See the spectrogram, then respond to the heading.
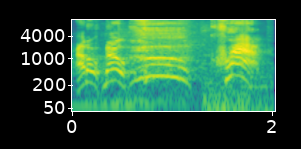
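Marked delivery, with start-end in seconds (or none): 0.6-1.4 sharp frightened gasp. Real, not acted. Scared by a jump scare. 1.4-2.0 startled curse. Real, not acted. Caught by the monster, a high startled cry.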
